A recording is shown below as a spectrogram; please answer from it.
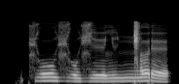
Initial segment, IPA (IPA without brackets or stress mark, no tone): t͡ɕ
